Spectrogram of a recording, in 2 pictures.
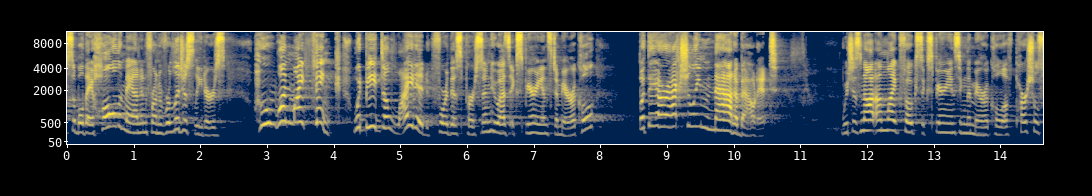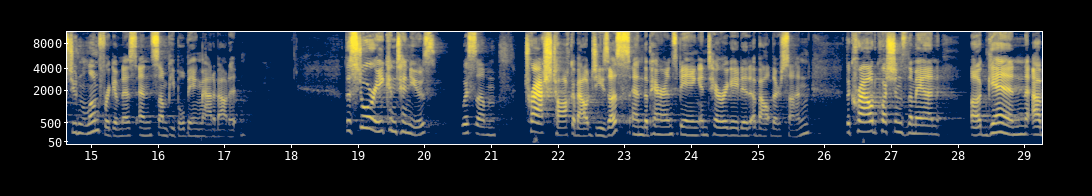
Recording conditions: large echoing room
